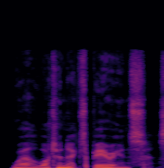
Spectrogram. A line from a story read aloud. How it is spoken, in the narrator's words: sighed Isabella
